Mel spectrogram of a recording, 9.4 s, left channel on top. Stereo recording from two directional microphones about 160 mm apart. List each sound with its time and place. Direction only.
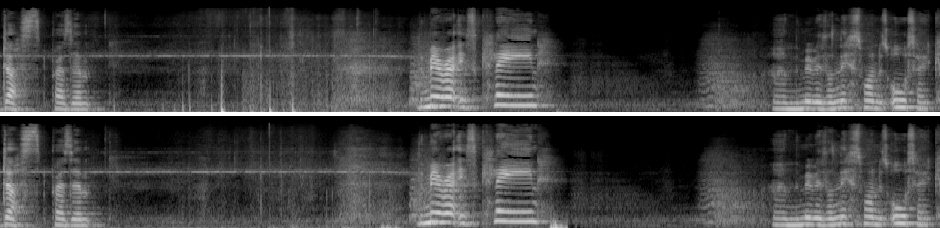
0.0 s a woman's voice: 5° right (ahead or behind)
4.2 s a woman's voice: 35° right (ahead or behind)
7.7 s speech: 35° right (ahead or behind); by 9.4 s 20° right (ahead or behind)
